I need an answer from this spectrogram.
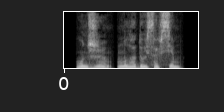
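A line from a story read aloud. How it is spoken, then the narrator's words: Quiet. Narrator (Russian): тихо проговорила я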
